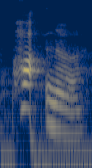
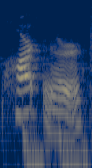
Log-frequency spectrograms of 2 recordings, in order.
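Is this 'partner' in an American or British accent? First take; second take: British; American. First: It is said with a glottal British T. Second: It is said with an American T sound. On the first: "no inglês britânico pode soar como partner" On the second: "o americano falaria como partner"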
